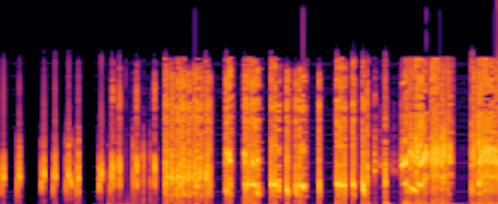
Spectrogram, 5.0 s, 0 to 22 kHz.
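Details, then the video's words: Swiftlet call for drawing birds to stay and nest: sparse dry clicks at first, then harsh high twittering bursts broken by short gaps, ending in a longer buzzy chatter. "Suara Panggil Burung Walet Mantap 7"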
